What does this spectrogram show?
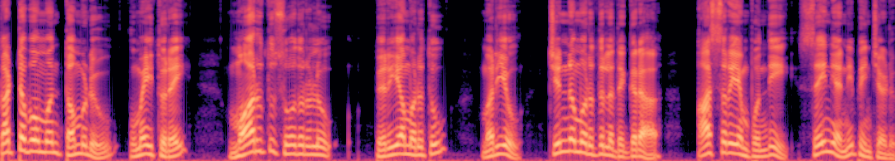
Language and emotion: Telugu, neutral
